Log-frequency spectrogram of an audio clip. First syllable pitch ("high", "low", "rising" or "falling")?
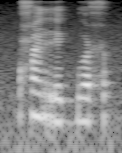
high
